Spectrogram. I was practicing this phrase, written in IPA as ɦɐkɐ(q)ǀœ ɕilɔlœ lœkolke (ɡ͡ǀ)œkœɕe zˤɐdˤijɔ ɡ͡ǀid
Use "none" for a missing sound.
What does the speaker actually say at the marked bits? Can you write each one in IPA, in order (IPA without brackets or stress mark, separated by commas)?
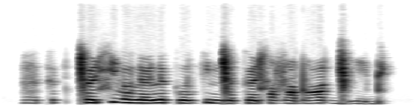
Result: k, ŋ͡ǀ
